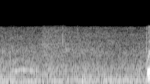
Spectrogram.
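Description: Steady background hiss and low hum of the recording, with a brief soft hum from a person's voice just after the start and a faint click a little before the middle.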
